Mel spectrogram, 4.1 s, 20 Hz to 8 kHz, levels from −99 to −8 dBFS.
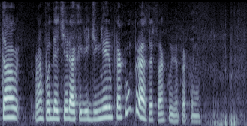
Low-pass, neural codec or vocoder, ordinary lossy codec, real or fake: none; codec, 16 kHz, 16 kbps, FunCodec, trained on LibriTTS, 50 frames a second; none; fake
